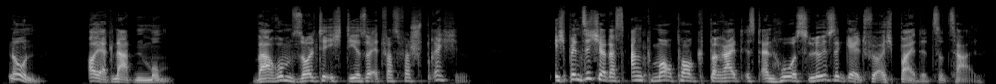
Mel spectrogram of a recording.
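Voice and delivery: loud, high-pitched villain; selbstsicherer Räuber. Acted. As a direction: taunt the captive with booming confidence. (lauter, höhnisch selbstsicherer Räuber)

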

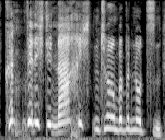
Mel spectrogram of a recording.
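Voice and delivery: high, loud, eager question; Saccharissa. Acted. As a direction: pitch it up as the keen young woman. Figure asks eagerly in story. (hohe, laute, eifrige Frage)

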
